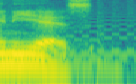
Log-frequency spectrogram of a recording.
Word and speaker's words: NES: He says, I missed a lot of the NES, pronounced N-E-S. So there.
